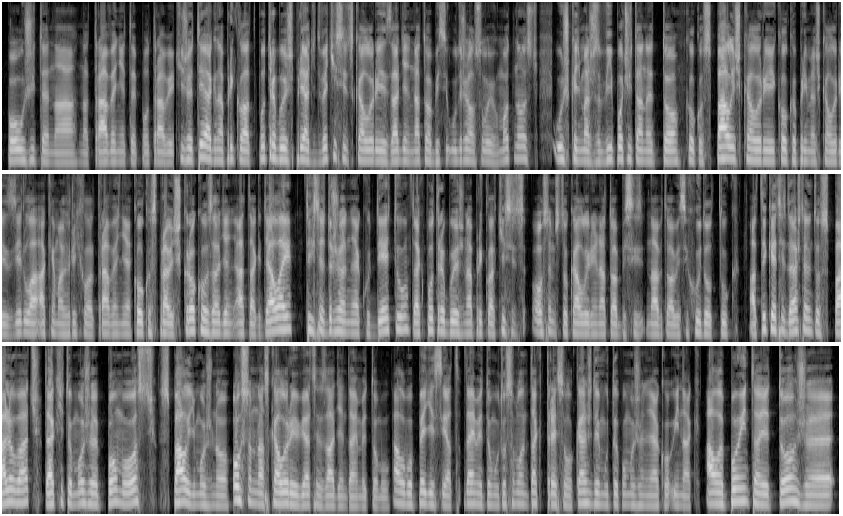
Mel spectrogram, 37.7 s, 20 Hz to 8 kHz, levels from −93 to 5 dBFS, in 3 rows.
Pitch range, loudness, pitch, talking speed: 135-155 Hz, -20 LUFS, 145 Hz, 170 wpm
